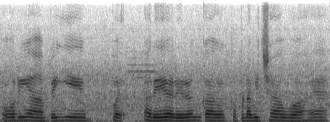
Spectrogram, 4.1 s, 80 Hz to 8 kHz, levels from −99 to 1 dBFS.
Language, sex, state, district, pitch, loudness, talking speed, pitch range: Hindi, female, Haryana, Jhajjar, 205 Hz, -15 LUFS, 175 wpm, 200-210 Hz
